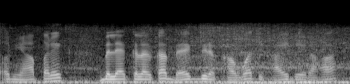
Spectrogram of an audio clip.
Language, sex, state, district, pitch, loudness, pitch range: Hindi, male, Uttar Pradesh, Lucknow, 115 Hz, -17 LUFS, 105-120 Hz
